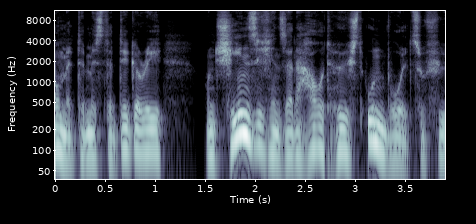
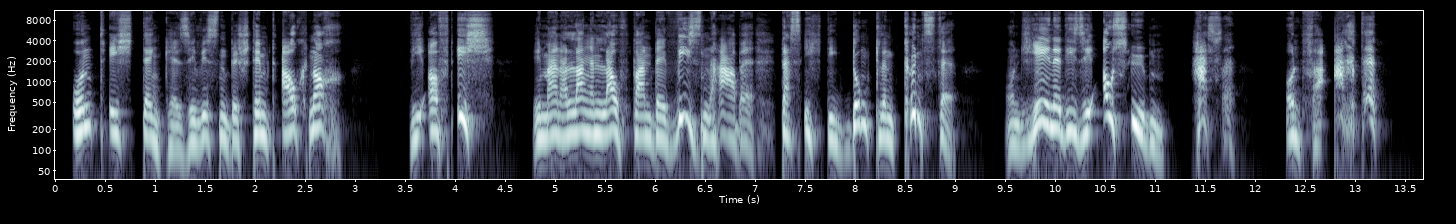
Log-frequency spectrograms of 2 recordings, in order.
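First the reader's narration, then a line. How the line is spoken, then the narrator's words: Calling out. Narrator (German): rief Mr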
